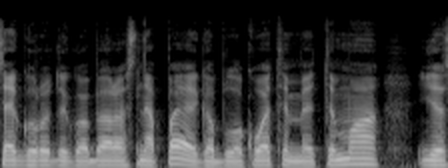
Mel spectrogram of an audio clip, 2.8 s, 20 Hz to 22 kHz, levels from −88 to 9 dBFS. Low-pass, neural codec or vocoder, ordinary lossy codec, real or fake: 14.4 kHz; none; MP3, 96 kbps; real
